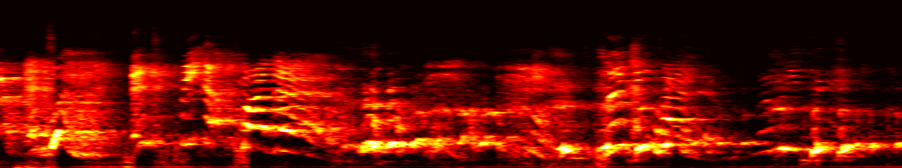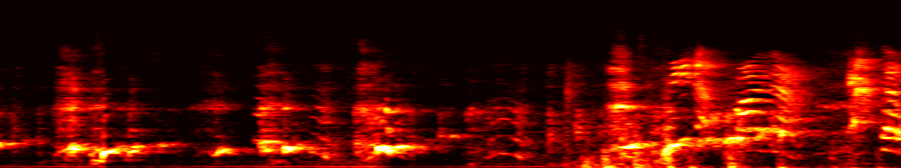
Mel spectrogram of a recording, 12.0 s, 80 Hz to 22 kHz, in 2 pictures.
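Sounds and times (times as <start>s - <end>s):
children shouting and squealing: 0.0s - 5.2s.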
